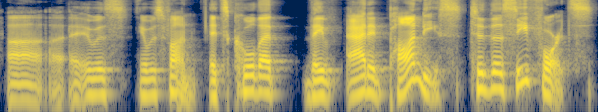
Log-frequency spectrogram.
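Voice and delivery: usual speaking voice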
